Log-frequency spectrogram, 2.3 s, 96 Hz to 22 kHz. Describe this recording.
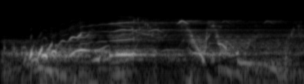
Soundscapes > Synthetic / Artificial
LFO Birdsong 62
massive, Birdsong, LFO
